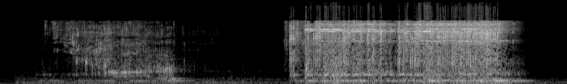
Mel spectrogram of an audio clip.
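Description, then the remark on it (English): Water pours into a cup for about a second, then after a short pause a cupful of copper pennies is poured, a louder, bright metallic rush of clinking coins. “That time, you again heard a cup of liquid water being poured, but the second sound was a cup of copper pennies.”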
